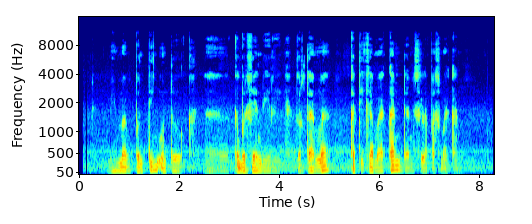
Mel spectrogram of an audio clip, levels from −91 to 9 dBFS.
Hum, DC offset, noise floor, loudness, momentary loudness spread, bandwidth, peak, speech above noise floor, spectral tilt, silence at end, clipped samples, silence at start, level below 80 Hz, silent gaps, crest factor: none; under 0.1%; -47 dBFS; -23 LUFS; 17 LU; 11.5 kHz; 0 dBFS; 25 dB; -6.5 dB/octave; 0.1 s; under 0.1%; 0.25 s; -38 dBFS; none; 22 dB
